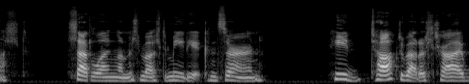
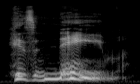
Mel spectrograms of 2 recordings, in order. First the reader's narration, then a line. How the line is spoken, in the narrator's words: Boba snarled, with so much venom in his voice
